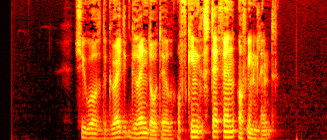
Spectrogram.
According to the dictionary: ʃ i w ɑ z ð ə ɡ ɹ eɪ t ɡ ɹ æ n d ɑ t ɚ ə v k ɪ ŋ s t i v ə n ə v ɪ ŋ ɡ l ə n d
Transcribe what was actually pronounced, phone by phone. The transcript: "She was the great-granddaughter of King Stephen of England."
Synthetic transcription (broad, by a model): ʃ i w ɑ z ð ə ɡ ɹ eɪ t ɡ ɹ æ n d ɑ t ɚ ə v k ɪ ŋ s t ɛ f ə n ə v ɪ ŋ ɡ l ə n d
